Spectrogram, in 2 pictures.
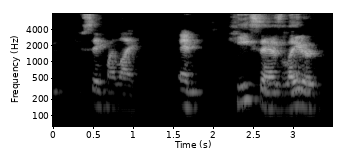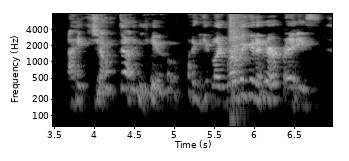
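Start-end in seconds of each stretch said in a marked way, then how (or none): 0.0-1.0 put-on tearful choking, quieter and faster. Recapping a show where a wife thanks her husband, imitating choking through tears. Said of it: "through tears, choking".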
